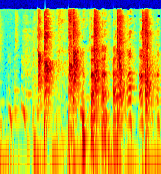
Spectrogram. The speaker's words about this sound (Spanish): Sí, preparen sus palmas, por favor.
